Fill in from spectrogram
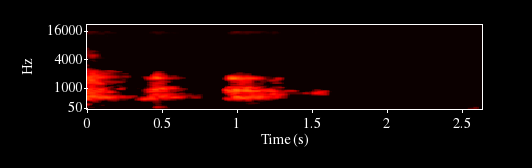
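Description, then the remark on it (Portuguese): Dogs at a house bark in the small hours of the night in a short series of drawn-out, somewhat quiet barks, with two longer calls followed by a brief pause and another bark starting at the end. No one speaks. “Não sei se vocês estão escutando, mano, mas se estiver escutando, os cachorros estão latindo muito.”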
